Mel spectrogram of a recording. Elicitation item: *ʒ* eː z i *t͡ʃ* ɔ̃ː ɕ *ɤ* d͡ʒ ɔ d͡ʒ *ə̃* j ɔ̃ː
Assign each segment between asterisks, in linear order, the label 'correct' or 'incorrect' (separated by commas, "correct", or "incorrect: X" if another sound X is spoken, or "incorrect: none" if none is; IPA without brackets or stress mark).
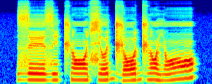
incorrect: z, correct, correct, incorrect: ɔ̃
